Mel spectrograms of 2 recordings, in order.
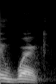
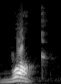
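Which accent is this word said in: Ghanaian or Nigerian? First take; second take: Ghanaian; Nigerian. First: It is said with a Ghanaian English accent. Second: It is said with a Nigerian English accent. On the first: "they don't say work" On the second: "they say walk"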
